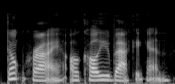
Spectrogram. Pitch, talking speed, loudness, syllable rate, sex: 205 Hz, 240 wpm, -18 LUFS, 5.0 syllables/s, female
